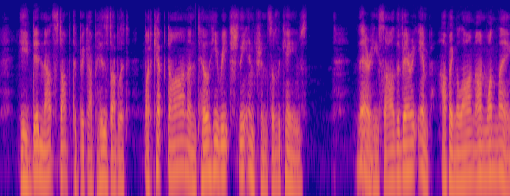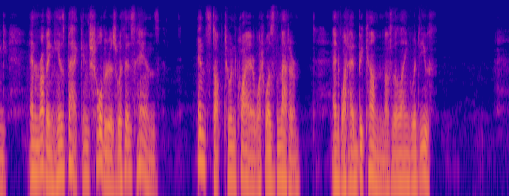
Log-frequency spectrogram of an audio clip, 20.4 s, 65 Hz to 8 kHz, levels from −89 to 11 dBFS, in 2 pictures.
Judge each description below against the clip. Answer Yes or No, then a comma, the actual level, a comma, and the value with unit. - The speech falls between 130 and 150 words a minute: No, average, 165 wpm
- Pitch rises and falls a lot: No, average, 3.7 semitones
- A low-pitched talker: Yes, low, 100 Hz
